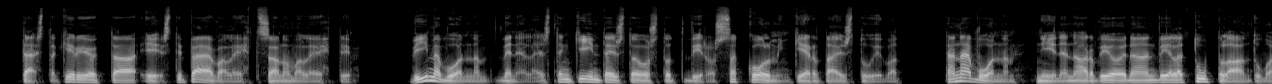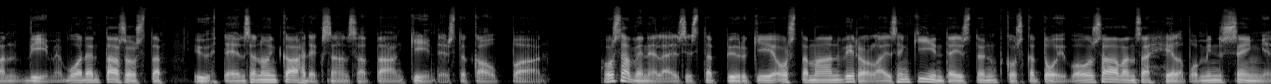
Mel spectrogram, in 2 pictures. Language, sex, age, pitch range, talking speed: Finnish, male, 50-69, 80-105 Hz, 80 wpm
